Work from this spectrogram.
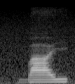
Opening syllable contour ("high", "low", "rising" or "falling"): rising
